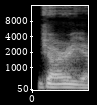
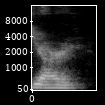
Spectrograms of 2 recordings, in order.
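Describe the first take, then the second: First: The name begins with a J sound. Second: The name begins with a Y sound. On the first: The speaker calls it right. "but it's with a J" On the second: The speaker calls it wrong. "I keep saying it with a Y"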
